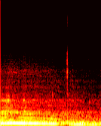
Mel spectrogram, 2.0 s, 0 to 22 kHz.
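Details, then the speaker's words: Maruti Alto K10 petrol with DTC P0340 camshaft position sensor circuit fault, long cranking before starting, low pickup: engine revs with a steady drone then sags back, RPM capped near 4000 instead of reaching 6000; cam sensor circuit fault. "गाड़ी देखिए starting कितनी लंबी है अब गाड़ी हमारी star नहीं हो रही ये स्टार्ट हुई काफी डर में गाड़ी स्टार्ट हुई"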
